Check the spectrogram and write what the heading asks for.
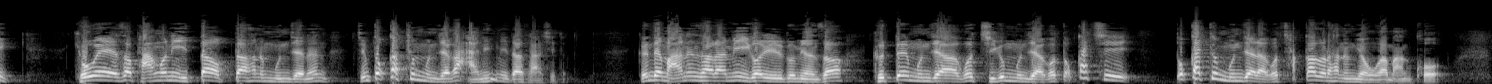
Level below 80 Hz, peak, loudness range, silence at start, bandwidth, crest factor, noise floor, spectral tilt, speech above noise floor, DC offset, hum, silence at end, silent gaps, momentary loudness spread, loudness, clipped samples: -52 dBFS; 0 dBFS; 3 LU; 0 s; 9.4 kHz; 14 dB; -55 dBFS; -6 dB/octave; 42 dB; under 0.1%; none; 0.5 s; none; 7 LU; -13 LUFS; under 0.1%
